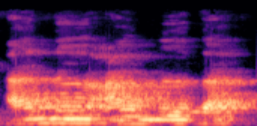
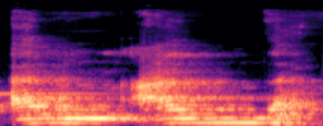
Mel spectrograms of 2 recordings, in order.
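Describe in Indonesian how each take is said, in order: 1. Bunyi n dilepas dengan vokal kecil yang memantul. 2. Bunyi n ditahan sebentar tanpa pantulan. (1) "kesalahan yang sering kita dengar adalah memantulkan ya pada nun dan mim" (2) "Dia ada sedikit ketahan dikit aja"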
